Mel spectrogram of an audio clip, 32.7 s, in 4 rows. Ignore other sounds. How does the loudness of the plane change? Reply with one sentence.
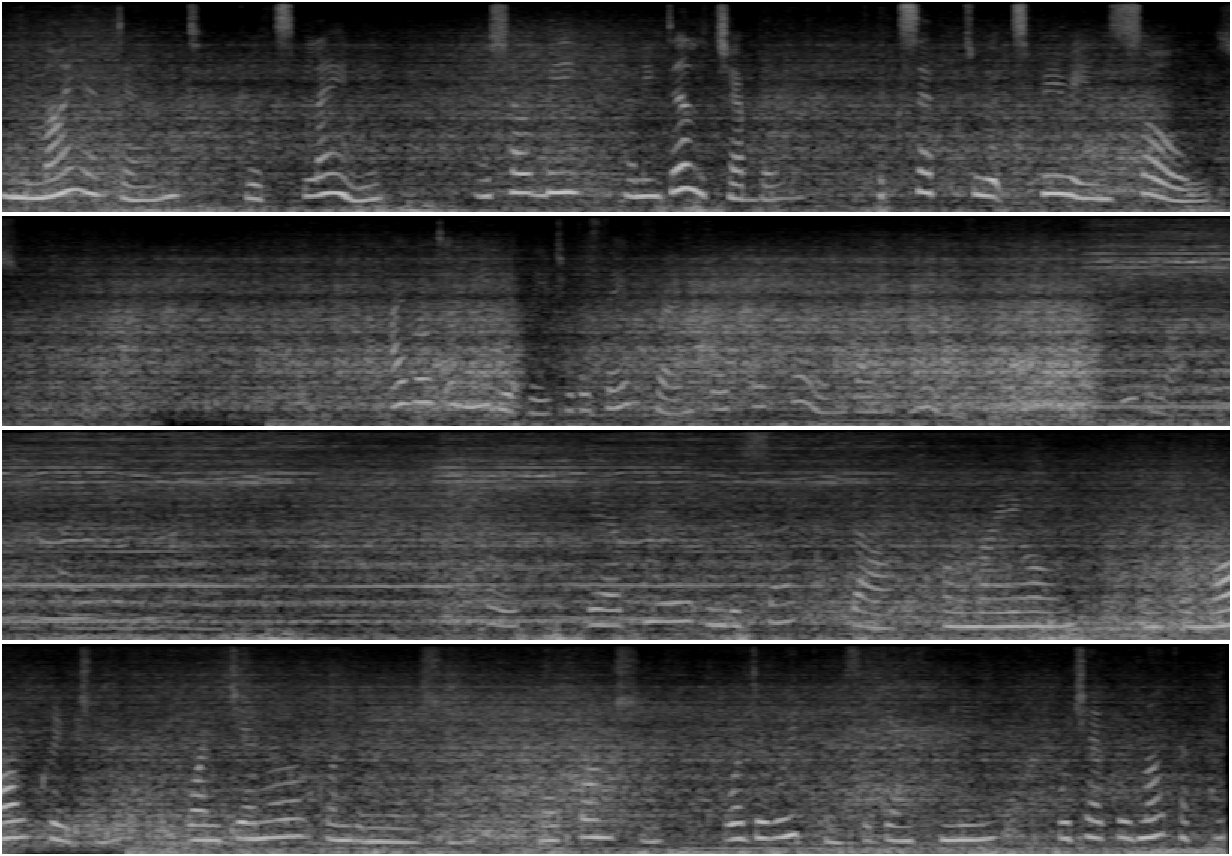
The loudness of the plane goes up, then down.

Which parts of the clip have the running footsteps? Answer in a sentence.
The running footsteps can't be heard in this clip.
